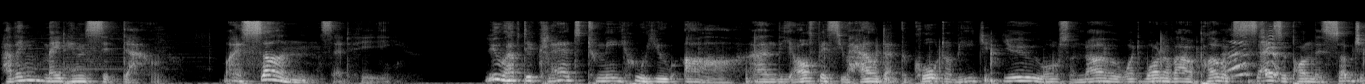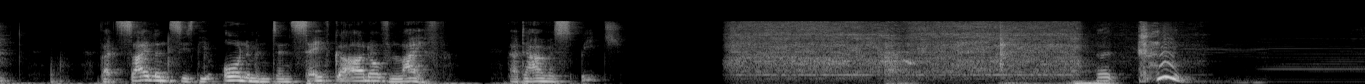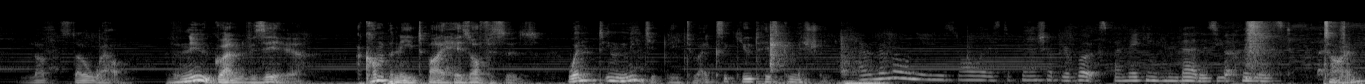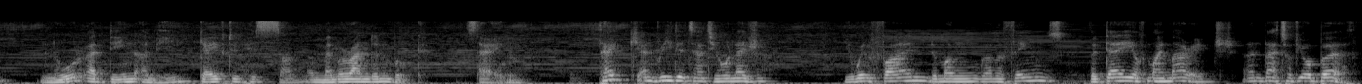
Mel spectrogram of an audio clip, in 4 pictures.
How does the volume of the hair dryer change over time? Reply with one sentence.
The volume of the hair dryer goes down.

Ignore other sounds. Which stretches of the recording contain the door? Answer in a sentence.
You can hear the door from 23.6 to 24.8 s and from 35.0 to 36.2 s.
